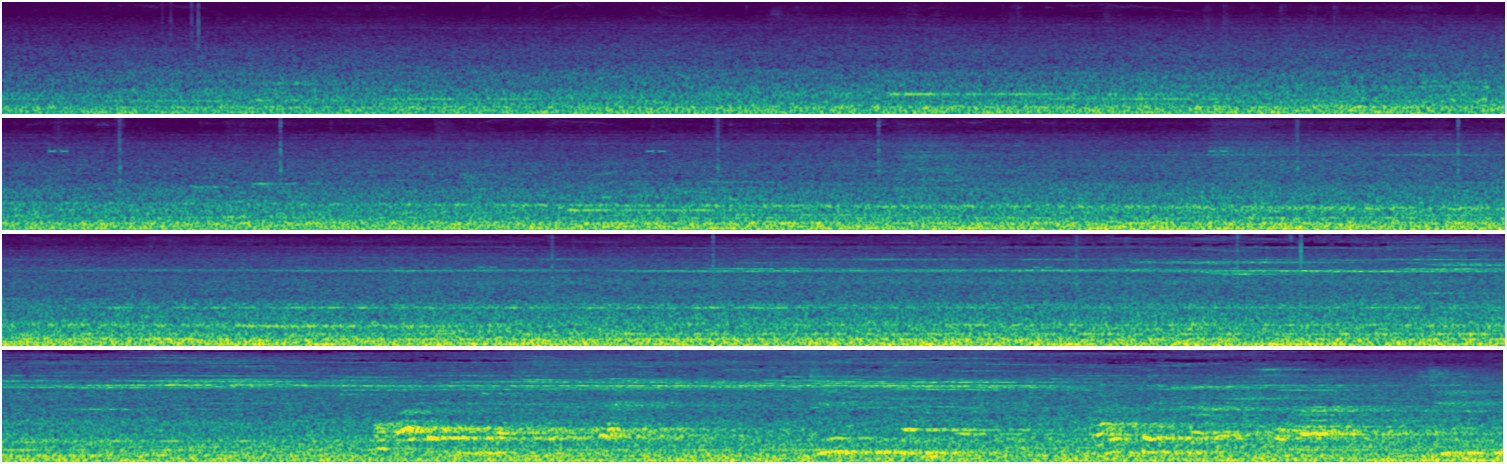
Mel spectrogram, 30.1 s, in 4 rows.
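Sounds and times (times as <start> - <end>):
high squeal of braking train: 12.0 - 29.9.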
